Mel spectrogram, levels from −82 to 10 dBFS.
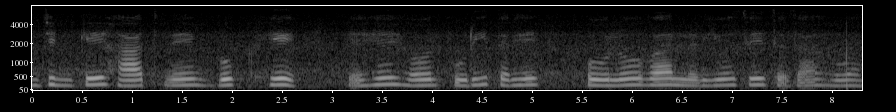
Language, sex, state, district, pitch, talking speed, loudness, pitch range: Hindi, female, Chhattisgarh, Rajnandgaon, 210 Hz, 110 wpm, -36 LUFS, 200-220 Hz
